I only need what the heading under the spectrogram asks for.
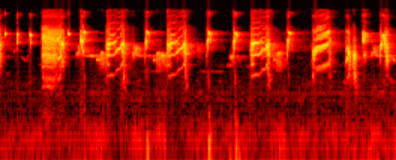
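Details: Long-tailed shrike song used as a lure: a rushed jumble of scratchy, chattering notes, harsh rasps and high whistles, with almost no pause between phrases.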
